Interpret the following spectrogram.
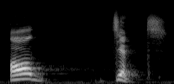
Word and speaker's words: object: Consider a word like object. You can see object, object. The first syllable has prominence, it has extra force and full vowel quality. And ject, this is unstressed.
